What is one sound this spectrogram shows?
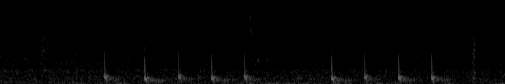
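Footsteps knock on wooden planks.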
